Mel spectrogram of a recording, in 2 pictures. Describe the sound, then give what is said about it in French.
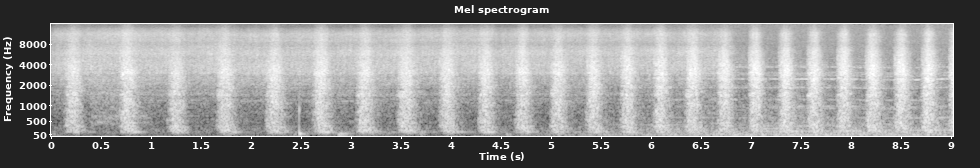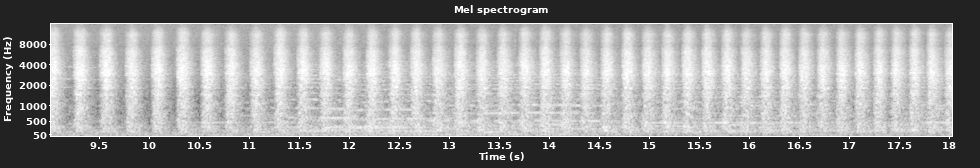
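A steam train bound for Paris chuffs out of a station, its rhythmic exhaust beats starting slow and distinct, then speeding up into a rapid, loud, steady chugging with constant hissing steam. “Là, elle a pris le train pour Paris en première classe.”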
